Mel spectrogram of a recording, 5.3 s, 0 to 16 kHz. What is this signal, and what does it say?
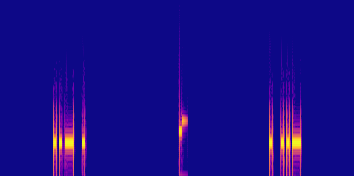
Morse code, heard as a keyed tone, about 28 wpm, 700 Hz. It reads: UE EU
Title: All Cut Numbers - 2-Digit 28wpm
